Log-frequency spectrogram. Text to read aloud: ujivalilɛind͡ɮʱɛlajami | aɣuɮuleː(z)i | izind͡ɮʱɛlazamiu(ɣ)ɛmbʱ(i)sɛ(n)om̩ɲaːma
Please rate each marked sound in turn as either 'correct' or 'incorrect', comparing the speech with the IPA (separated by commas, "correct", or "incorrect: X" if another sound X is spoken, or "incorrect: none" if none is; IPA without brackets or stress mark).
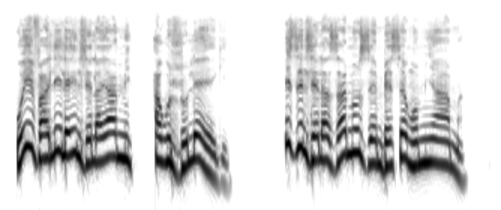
incorrect: ɣ, incorrect: z, incorrect: ɛ, incorrect: ŋ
